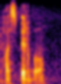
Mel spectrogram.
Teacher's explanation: we do often change that t sound for a D sound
